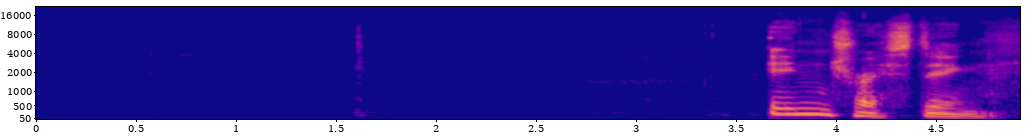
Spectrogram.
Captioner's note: silence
